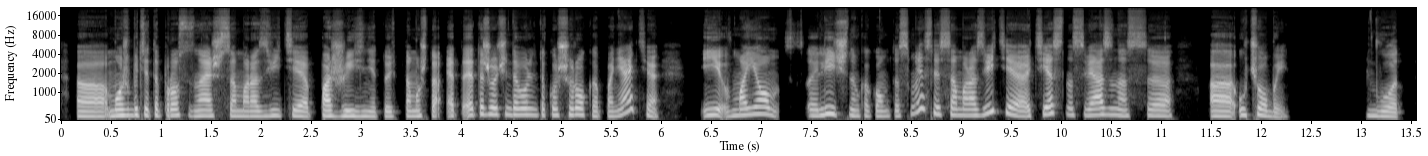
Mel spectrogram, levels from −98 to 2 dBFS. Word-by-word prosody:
А, 165 -2 +4
может 195 +2 +3
быть, 215 - -1
это 205 0 0
просто, 195 0 -1
знаешь, 185 +1 +3
саморазвитие 175 0 0
по 185 -1 +6
жизни, 170 -1 -1
то 160 - -4
есть, 160 0 -4
потому 175 0 -1
что - - -1
эт 190 - 0
это 215 +3 +3
же 235 - +4
очень 225 0 +1
довольно 215 -1 +1
такое 205 +1 -3
широкое 210 -4 +1
понятие, 180 - -1 0.4
и 205 +2 +2
в - - -7
моем 220 +1 +2
с - - -23
личном 205 -1 +1
каком-то 175 0 -5
смысле 265 - -3
саморазвитие 210 - +1
тесно 235 +2 -1
связано 210 -1 0
с, 190 -1 -3 0.4
а, 175 -1 +5
учебой. 190 -7 -2 0.8
Вот. 165 -5 -1
195 Hz, 155 wpm, -24 LUFS, 175-215 Hz, 0.8 s, по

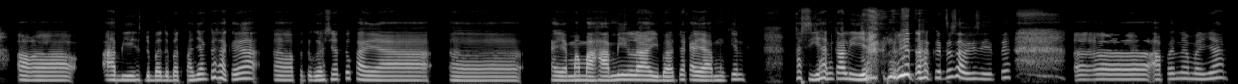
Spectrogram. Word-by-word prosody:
eee, 195 -2 +1 0.3
habis 205 -1 0
debat-debat 195 0 -2
panjang 210 +4 0
terus 315 +3 -2
akhirnya, 270 0 0
eee, 205 -1 -1
petugasnya 205 +3 -3
tuh 285 - -6
kayak, 195 -2 +1 0.2
eee, 180 -1 -2 0.3
kayak 195 -1 +1
memahami 195 +2 +3
lah 210 -1 +5
ibaratnya 185 +4 0
kayak 200 -3 +3
mungkin 195 +5 -4 0.6
kasihan 275 0 +1
kali 250 -4 +4
ya - - +5 0.2
menurut 400 +6 +7
aku 305 0 +1
terus 340 +5 -4
habis 265 -3 +1
itu, 245 +3 -6 0.7
eee, 230 +2 -1
apa 230 +2 -3
namanya 270 +2 -3
210 Hz, 135 wpm, -22 LUFS, 195-245 Hz, 0.7 s, menurut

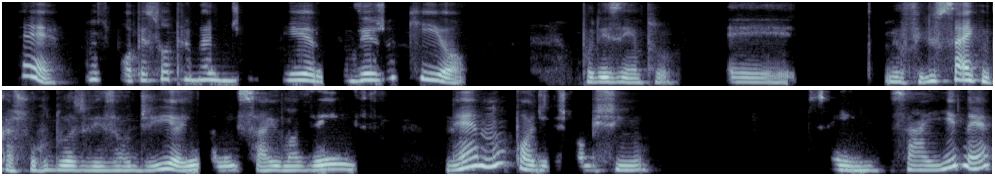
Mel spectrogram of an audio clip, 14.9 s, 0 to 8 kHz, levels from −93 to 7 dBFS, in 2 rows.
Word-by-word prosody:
É, 350 - +3 0.2
vamos 245 0 -6
supor 200 - -9
a - - -13
pessoa 225 +4 -4
trabalha 235 -2 -1
o 210 - 0
dia 200 +1 -5 0.3
inteiro, 225 -4 +2 0.2
eu 190 - -6
vejo 225 +2 +2
aqui, 265 -8 0
ó. - - +2 0.9
Por 165 -2 -3
exemplo, 155 -3 0 0.4
eh, 155 - -5 0.7
meu 170 -1 -2
filho 160 +4 -1
sai 210 +3 +6
com 175 - +2
cachorro 155 -1 -3
2 160 -1 +2
vezes 145 -1 -2
ao 145 0 -2
dia, 155 +4 +3
eu 155 +3 +5
também 150 +1 -1
saio 150 +1 +2
1 150 0 0
vez, 175 +4 +3 0.7
né. 210 - +5
Não 315 +5 +5
pode 170 - +1
deixar - - -11
o - - -4
bichinho 160 +1 -3 1.2
sem 150 - -2
sair, 160 - 0
né. 315 +1 +4
165 Hz, 155 wpm, -22 LUFS, 155-220 Hz, 1.2 s, sai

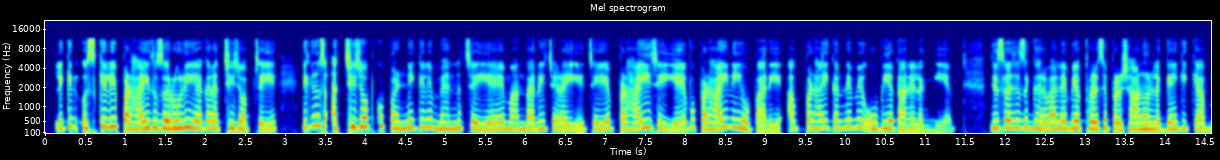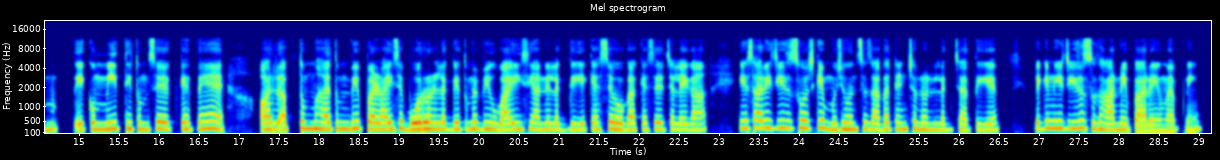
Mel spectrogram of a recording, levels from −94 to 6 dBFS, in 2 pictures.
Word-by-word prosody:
लेकिन 255 +5 -1
उसके 265 +5 +2
लिए 315 +1 +4
पढ़ाई 240 +1 +4
तो 285 - +3
ज़रूरी 260 +2 +7
है, 260 - +4
अगर 260 +1 0
अच्छी 245 +2 0
जॉब 230 -3 +1
चाहिए। 210 -1 -1 0.4
लेकिन 335 +5 -1
उस 350 -4 +1
अच्छी 250 +5 +4
जॉब 310 -1 +4
को 335 - +1
पढ़ने 255 +1 +2
के 290 +3 -3
लिए 290 - 0
मेहनत 240 0 0
चाहिए, 220 -2 0
ईमानदारी 230 0 -1
चढ़ाई 210 -4 -3
चाहिए, 230 0 -1
पढ़ाई 240 +3 +1
चाहिए, 215 -5 -3
वो 280 - -4
पढ़ाई 240 +2 +2
नहीं 290 -3 -1
हो 240 - +4
पा 185 -1 -2
रही 180 +1 -6
है। 190 - -7
अब 255 0 -4
पढ़ाई 260 -1 -1
करने 265 +1 -2
में 285 0 -3
ऊबियत 250 +1 +1
आने 200 -2 -2
लग 185 -1 -7
गई 165 -1 -14
है, - - -13 0.5
जिस 260 +1 +1
वज़ह 270 0 +3
से 290 +2 -1
घरवाले 245 -1 +1
भी 255 +1 +3
अब 250 - +3
थोड़े-से 240 +2 +4
परेशान 225 -2 0
होने 230 -1 +4
लग 215 -1 -1
गए 230 - +1
हैं 235 +1 +1
कि 250 +1 -4
क्या 215 -1 0 0.5
एक 220 - -10
उम्मीद 230 +1 +2
थी 250 - +4
तुमसे 230 +1 0 0.2
कहते 235 0 -1
हैं 245 -3 +2 0.5
और 225 +1 +2
अब 235 0 0
तुम 250 -1 +3
ह 230 - +3
तुम 240 -1 0
भी 255 +1 +3
पढ़ाई 225 0 +3
से 255 +3 +1
बोर 225 +2 +6
होने 235 -1 +5
लग 230 -1 -1
गई 230 - +1
हो, - - -1
तुम्हें 235 0 -1
भी 240 +1 0
ऊबाई-सी 220 +2 -1
आने 220 0 -3
लग 215 -2 -5
गई 215 -1 -5
है। 210 - -3
कैसे 220 +2 -2
होगा, 220 -1 +2
कैसे 220 +1 -4
चलेगा? 210 -1 -5 0.5
ये 260 - 0
सारी 270 +1 0
चीज़ें 265 0 -3
सोच 260 -1 -1
के 280 - +1
मुझे 225 -1 -1
उनसे 230 +1 +1
ज़्यादा 225 0 -2
टेंशन 230 +1 -2
होने 215 -1 -2
लग 205 0 -10
जाती 200 -1 -6
है। 205 0 -3 0.5
लेक़िन 255 +3 0
ये 260 0 +2
चीज़ें 245 +2 -1
सुधार 235 -3 0
नहीं 210 -1 -1
पा 180 -1 +1
रही 185 +1 -4
हूँ 185 0 -7
मैं 185 - -4
अपनी। 230 +3 -9
235 Hz, 225 wpm, -23 LUFS, 220-255 Hz, 0.5 s, ज़रूरी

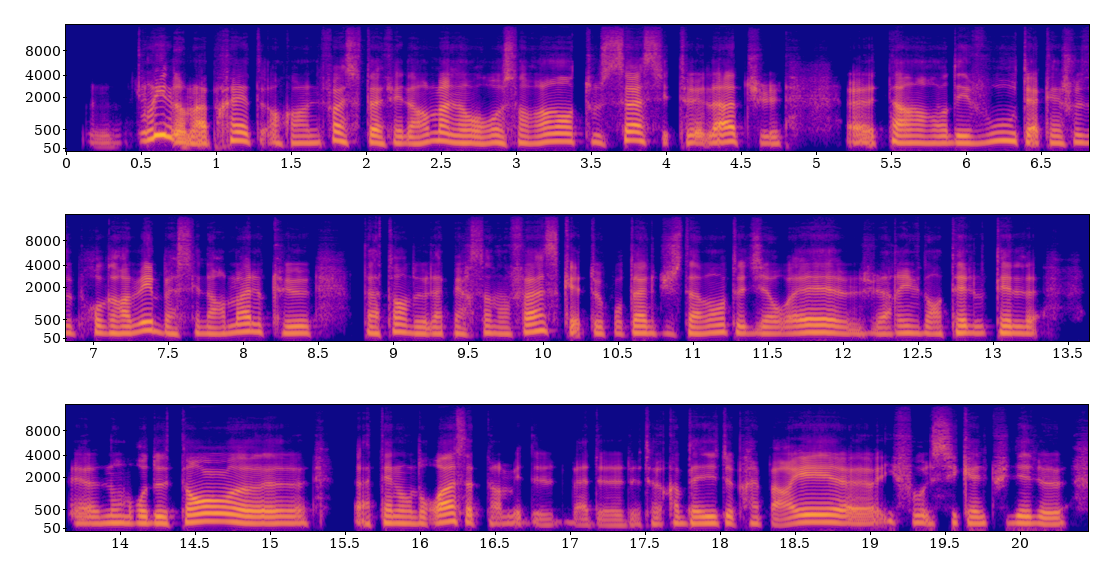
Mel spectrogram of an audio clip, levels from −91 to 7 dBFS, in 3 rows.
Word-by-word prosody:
Mmh. 85 -1 -15 0.2
Oui, 300 +12 +9
non, 315 - +5
mais - - +3
après 215 -2 +2
t - - -14
encore 165 +1 -4
une 165 +1 -6
fois, 215 0 +2
c'est 180 - -9
tout - - +1
à - - +3
fait 155 +1 -4
normal, 175 +7 +1
hein, 165 - +2
on 155 -2 +1
ressent 165 -1 -2
vraiment 190 +5 +2
tous 185 -1 -9
ça, 215 +8 +3
c'est 190 - -9
te 175 - -6
là 180 +2 +4
tu, 155 -2 -7 0.5
heu, - - 0
tu - - -2
as 165 - +6
un 165 0 +1
rendez-vous, 165 +5 -2
tu - - +1
as - - +3
quelque 165 -2 -5
chose 175 +2 -6
de - - -4
programmé, 160 +6 +1
ah, 155 - -3
c'est 145 +3 -9
normal 170 +6 -1
que 160 -1 -2 0.4
tu - - -5
attends 180 +4 -1
de 150 -2 -4
la 145 0 -3
personne 155 +1 -7
en 145 - -6
face 185 +8 +1
qu'elle - - -2
te - - -7
contacte 155 +1 -2
juste 150 +1 -6
avant, 165 +4 -1
te 180 - -7
dire: 155 -1 -4
«Ouais, 170 +1 +3
heu, 150 - -7
j'arrive 155 +2 -5
dans 150 -1 -5
tel 165 +1 0
ou 155 - -8
tel, 160 -1 -1 0.4
heu, 150 - -2
nombre 160 -1 -1
de 155 0 +2
temps, 190 +5 +6
heu, 155 0 +3 0.3
à - - -5
tel 160 0 -1
endroit». 155 +5 +4
Ça 185 -3 -2
te - - -20
permet 155 - -8
de 120 0 -13
d - - -25
bah, 175 - -10
de 115 0 -9
de 120 +2 -13
te 140 - -10
comme 155 +1 -7
tu 155 - -1
as - - +2
dit, 155 +1 +2
te 160 - -1
préparer, 170 +5 +3
heu, 75 - -1
il 195 - -10
faut 170 - -6
aussi 170 +2 -5
calculer 155 +1 -2
le 140 -1 -2
160 Hz, 260 wpm, -23 LUFS, 150-175 Hz, 0.5 s, Oui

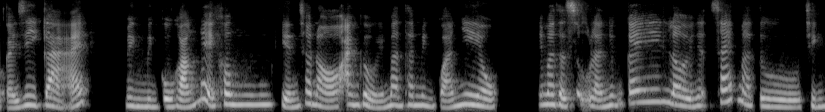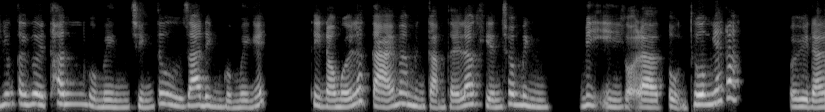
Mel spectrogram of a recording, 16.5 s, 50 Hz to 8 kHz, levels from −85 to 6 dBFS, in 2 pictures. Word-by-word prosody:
cái 170 -2 -2
gì 235 +3 0
cả 230 -2 +4
ấy, 250 - -1 0.4
mình 210 -3 -1
mình 195 -1 -2
cố 200 - +5
gắng 190 -2 +3
để 395 - +2
không 255 -2 +1
khiến 195 -2 0
cho 285 +5 -1
nó 190 -6 +1
ảnh 255 -2 0
hưởng 235 -10 +2
đến 175 +4 -4
bản 240 -2 -1
thân 245 -1 -1
mình 220 -3 -2
quá 185 -4 -3
nhiều. 230 -4 +2 0.4
Nhưng 255 - -3
mà 260 - +3
thật - - +3
sự - - -3
là 195 -3 0
những 240 +6 -3
cái 320 +3 -1
lời 245 -10 +1
nhận 230 +2 -5
xét 330 +8 -2
mà 310 -9 -2
từ 195 -3 0
chính 200 +1 -5
những 270 +3 -2
cái 275 -2 +1
người 260 -1 +4
thân 270 -2 -1
của 225 - -3
mình, 185 -1 -2
chính 190 0 -5
từ 250 -6 0
gia 230 +2 +4
đình 210 -4 -1
của 175 - -3
mình 180 +2 -3
ấy, 280 - -2 0.5
thì 240 - 0
nó 190 -2 +2
mới 190 +3 +3
là 320 +5 +1
cái 195 0 +3
mà 280 +1 0
mình 225 -5 0
cảm 180 -2 -3
thấy 180 -1 0
là 255 +3 +2
khiến 190 -2 -1
cho 270 +6 0
mình 210 -7 0 0.3
bị, 225 -5 -3
gọi - - -1
là, 185 -1 +5
tổn 195 -4 -3
thương 260 0 +7
nhất 320 +5 0
á. 440 - +3 0.6
Bởi 200 - -1
vì 195 - +4
đáng 185 0 +2
225 Hz, 255 wpm, -24 LUFS, 190-260 Hz, 0.6 s, thương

